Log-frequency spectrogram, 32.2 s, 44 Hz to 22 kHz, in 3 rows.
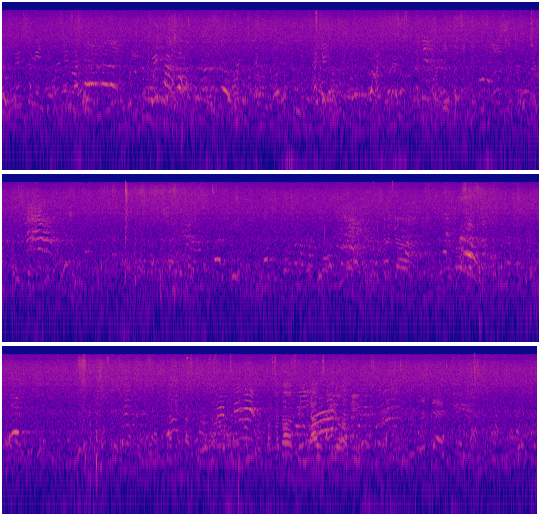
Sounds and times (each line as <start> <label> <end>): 0.0 children paying in a public swimming pool 32.1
